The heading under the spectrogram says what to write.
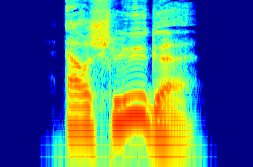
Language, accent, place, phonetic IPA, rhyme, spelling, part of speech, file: German, Germany, Berlin, [ɛɐ̯ˈʃlyːɡə], -yːɡə, erschlüge, verb, De-erschlüge.ogg
- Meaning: first/third-person singular subjunctive II of erschlagen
